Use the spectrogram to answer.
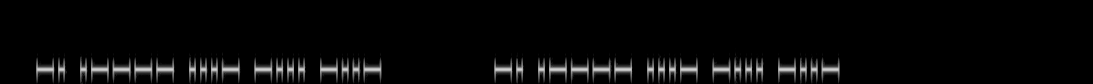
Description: Morse code, heard as a keyed tone, about 22 wpm, 700 Hz. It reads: N1VBX N1VBX
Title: USA Call Signs - 5 Characters - Repeated 2x - 22wpm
